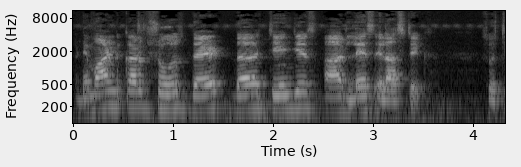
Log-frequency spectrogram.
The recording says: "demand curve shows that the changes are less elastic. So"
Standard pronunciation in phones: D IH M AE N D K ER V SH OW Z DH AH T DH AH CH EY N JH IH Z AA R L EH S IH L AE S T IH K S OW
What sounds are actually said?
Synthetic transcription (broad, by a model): D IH M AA N D K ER B SH OW Z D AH T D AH CH EY N JH IH Z AA R L EH S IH L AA S T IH K S OW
